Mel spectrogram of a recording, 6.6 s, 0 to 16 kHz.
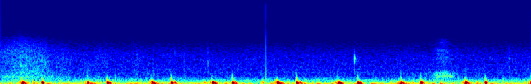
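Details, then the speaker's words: Simulated role-play ICU night-nurse routine exam of an awake patient: stethoscope on the chest picks up regular low paired lub-dub beats, about 75 a minute; lungs then called nice and dry; normal heart sounds. "Well, Perfect because I need to do our routine exam it's definitely easier when you are awake and I don't have to wake you up. I thought I had a hair. How are you feeling? That's okay. You don't have to answer me. I just need to listen to your chest."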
